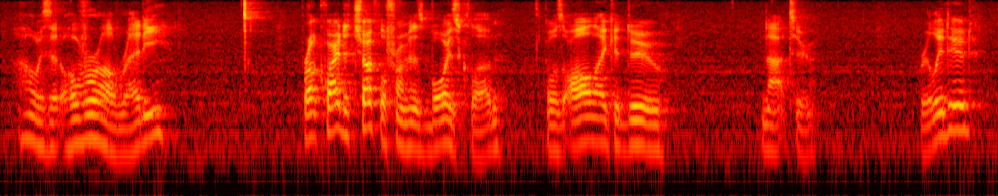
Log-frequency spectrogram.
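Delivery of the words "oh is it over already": snide, mocking, dismissive sarcastic tone. Speaker quotes a guy at the end of the night talking to his buddies, mimicking a sarcastic remark. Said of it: "he sarcastically said to all his buddies".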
